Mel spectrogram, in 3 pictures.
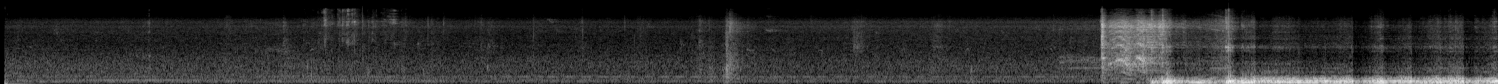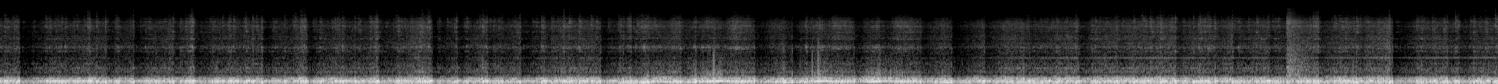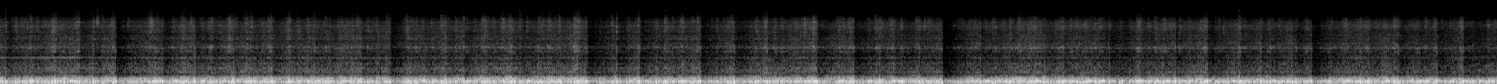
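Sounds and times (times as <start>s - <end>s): engine cranking: 11.0s - 12.4s
loud engine idling: 24.5s - 44.9s.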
